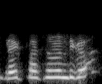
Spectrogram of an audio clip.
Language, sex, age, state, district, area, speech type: Marathi, female, 30-45, Maharashtra, Buldhana, rural, conversation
